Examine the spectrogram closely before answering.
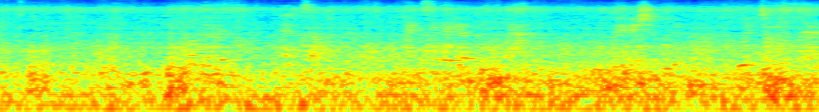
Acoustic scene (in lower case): subway train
